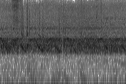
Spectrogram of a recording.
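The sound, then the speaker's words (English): A tinny electronic ice cream van chime in Stratford plays a looping, warbling melody in a steady mid-high pitch. It is fairly loud, over a low rumbling engine or traffic hum, with no voices. “Stratford, of course, famous for having ice cream vans with the worst uh, musical tones ever.”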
